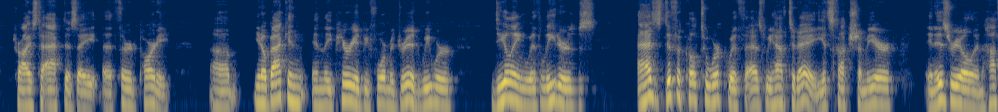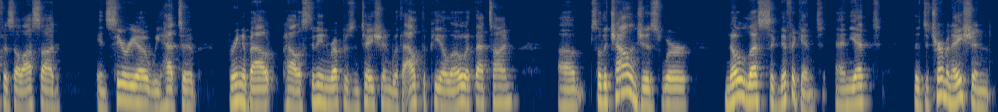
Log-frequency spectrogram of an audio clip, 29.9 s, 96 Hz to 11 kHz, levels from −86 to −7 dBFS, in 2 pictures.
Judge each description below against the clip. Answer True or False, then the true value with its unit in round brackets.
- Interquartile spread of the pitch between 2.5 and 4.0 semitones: True (2.8 semitones)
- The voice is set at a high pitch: False (135 Hz)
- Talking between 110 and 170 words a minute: True (135 wpm)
